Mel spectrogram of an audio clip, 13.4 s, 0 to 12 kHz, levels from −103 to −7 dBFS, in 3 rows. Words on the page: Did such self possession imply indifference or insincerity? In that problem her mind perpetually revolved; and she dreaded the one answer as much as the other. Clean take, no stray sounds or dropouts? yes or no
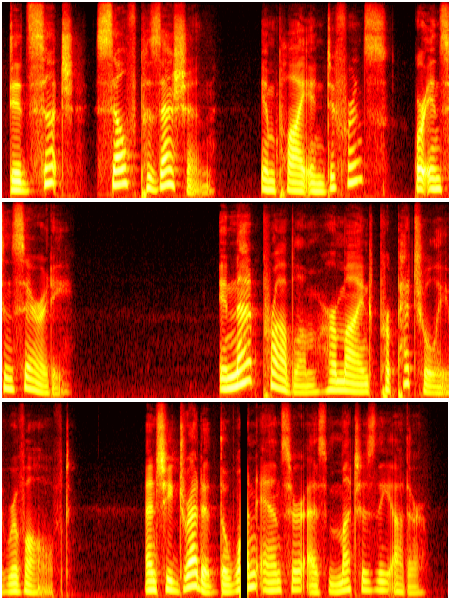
no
